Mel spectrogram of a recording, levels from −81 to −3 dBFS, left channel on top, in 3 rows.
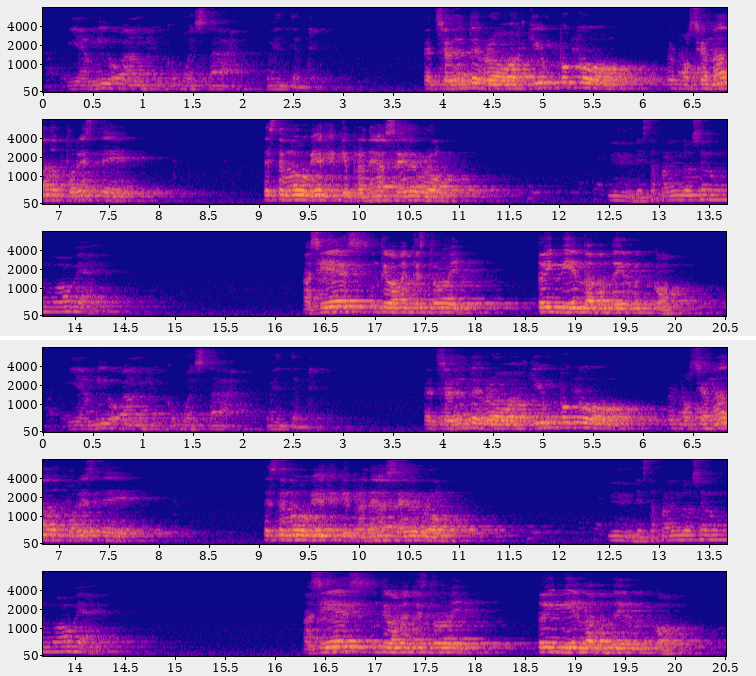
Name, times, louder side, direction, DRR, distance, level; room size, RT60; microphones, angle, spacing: voice 1, 0.0-1.9 2.2-2.7 11.7-11.8 12.3-14.3, left 1 dB, ahead, -2 dB, 1.5 m, -38 dB
voice 2, 3.8-5.8 6.2-7.7 9.0-10.9 16.3-17.9 18.6-19.9, left 1 dB, 50° left, 1 dB, 2.9 m, -27 dB
20.5 x 12.0 x 4.6 m, 1.4 s
head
